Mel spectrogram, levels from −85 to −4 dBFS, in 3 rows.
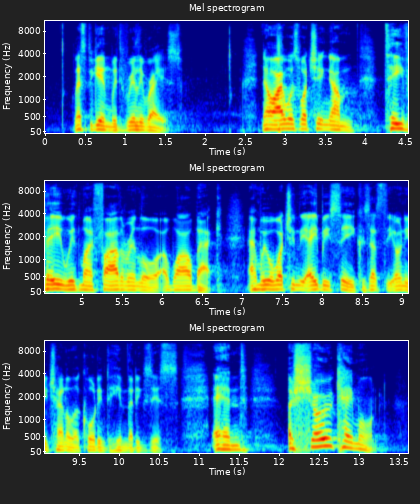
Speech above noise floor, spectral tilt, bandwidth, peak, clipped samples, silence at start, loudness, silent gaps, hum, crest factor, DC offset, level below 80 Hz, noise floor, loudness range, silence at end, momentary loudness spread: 40 dB; -6.5 dB/octave; 10.5 kHz; -2 dBFS; under 0.1%; 0.35 s; -23 LUFS; none; none; 22 dB; under 0.1%; -52 dBFS; -63 dBFS; 7 LU; 0.4 s; 17 LU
